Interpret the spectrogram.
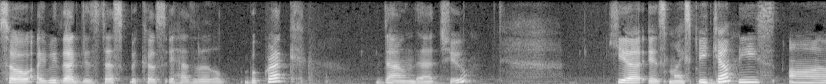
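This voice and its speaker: Camera in hand, a young Belgian vlogger leads a casual walk through her small apartment, one room at a time. Her voice sits on the low side, her first language is Dutch, and she breaks into giggles or whispers now and then.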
